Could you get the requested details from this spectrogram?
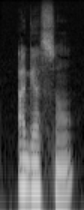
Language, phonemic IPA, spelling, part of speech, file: French, /a.ɡa.sɑ̃/, agaçant, verb / adjective, Fr-agaçant.ogg
- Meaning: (verb) present participle of agacer; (adjective) annoying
